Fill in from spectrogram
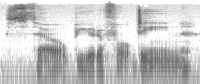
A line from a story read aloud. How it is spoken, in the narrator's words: Cass murmurs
